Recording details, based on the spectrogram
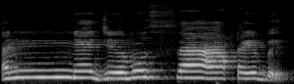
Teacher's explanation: അന്നജുമു സാഖിബ് സ ലൈറ്റ് ആക്കിയിട്ട് ഉച്ചരിക്കാൻ ശ്രദ്ധിക്കുക. നമ്മുടെ നാവിൻ്റെ അറ്റം മേലെ മുൻപല്ലിൻ്റെ അറ്റത്ത് കൊണ്ടുവച്ചിട്ട് കുറച്ച് എയർ പല്ലിൻ്റെ ഇടയിലൂടെ പുറത്തോട്ട് പോകുന്ന സൗണ്ടിൽ വേണം ഉച്ചരിക്കാൻ.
